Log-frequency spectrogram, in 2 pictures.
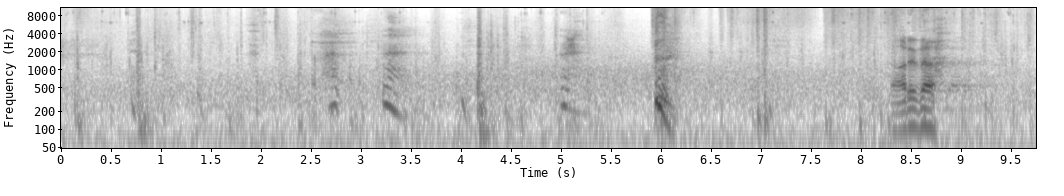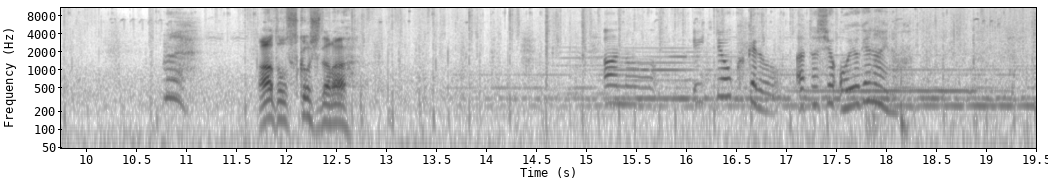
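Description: Footsteps thud on wooden boards and grass.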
